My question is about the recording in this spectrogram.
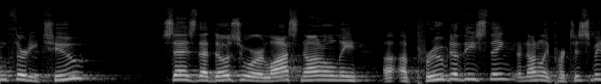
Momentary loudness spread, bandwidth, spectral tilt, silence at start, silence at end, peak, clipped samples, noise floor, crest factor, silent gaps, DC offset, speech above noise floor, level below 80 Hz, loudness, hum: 8 LU; 16 kHz; -5 dB/octave; 0 s; 0 s; -12 dBFS; under 0.1%; -66 dBFS; 16 dB; none; under 0.1%; 39 dB; -72 dBFS; -28 LUFS; none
